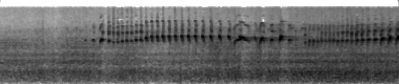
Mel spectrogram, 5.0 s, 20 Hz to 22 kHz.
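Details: High, rapid trilling of Alpine swifts, recorded in Hérault, France, in July 2022. Begins after a second and runs on as a long, even series of fast repeated notes, with a steady broad rushing noise underneath.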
